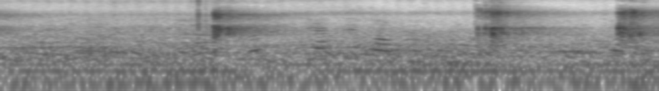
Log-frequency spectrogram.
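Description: Sharp, hissy clap-like beats, one a second, two in all, over a steady low hum and faint voices.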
